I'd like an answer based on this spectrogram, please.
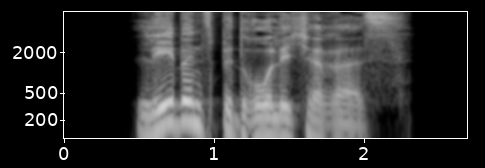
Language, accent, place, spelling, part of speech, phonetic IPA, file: German, Germany, Berlin, lebensbedrohlicheres, adjective, [ˈleːbn̩sbəˌdʁoːlɪçəʁəs], De-lebensbedrohlicheres.ogg
- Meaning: strong/mixed nominative/accusative neuter singular comparative degree of lebensbedrohlich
